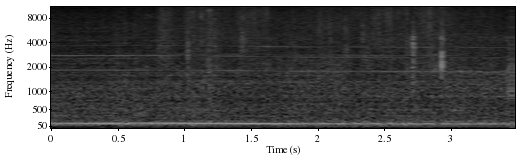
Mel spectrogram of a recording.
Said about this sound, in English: We're gonna go through the gears for everybody. Just kind of, we dropped it down to first here.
